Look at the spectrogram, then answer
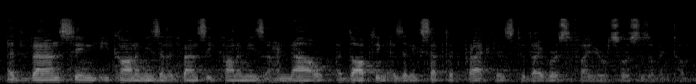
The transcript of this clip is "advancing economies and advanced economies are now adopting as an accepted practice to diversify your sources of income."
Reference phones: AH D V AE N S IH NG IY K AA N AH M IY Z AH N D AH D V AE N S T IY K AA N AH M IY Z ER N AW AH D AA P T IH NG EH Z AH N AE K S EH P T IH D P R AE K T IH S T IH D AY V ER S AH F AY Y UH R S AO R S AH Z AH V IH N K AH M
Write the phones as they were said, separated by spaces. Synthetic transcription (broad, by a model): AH D V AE N S IH NG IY K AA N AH M IY Z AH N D AH D V AE N S T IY K AA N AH M IY Z ER N AW AH D AA P T IH NG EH Z AH N AE K S EH P T IH D P R AE K T IH S T IH D AY V ER S AH F AY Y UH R S AO R S AH Z AH V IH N K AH M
